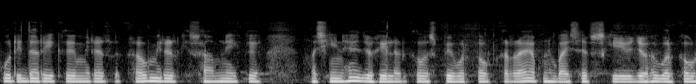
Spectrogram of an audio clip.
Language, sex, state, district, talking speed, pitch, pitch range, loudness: Hindi, male, Chhattisgarh, Korba, 225 wpm, 135 Hz, 130-140 Hz, -16 LUFS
